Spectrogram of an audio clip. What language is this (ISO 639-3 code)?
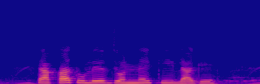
ben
